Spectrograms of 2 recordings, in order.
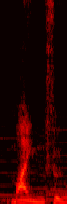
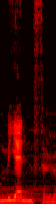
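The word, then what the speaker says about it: Mienfoo: We've got Pokeball Menchino, Pokeball MFU or Meenfu, how you want to pronounce it because I'm weird.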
